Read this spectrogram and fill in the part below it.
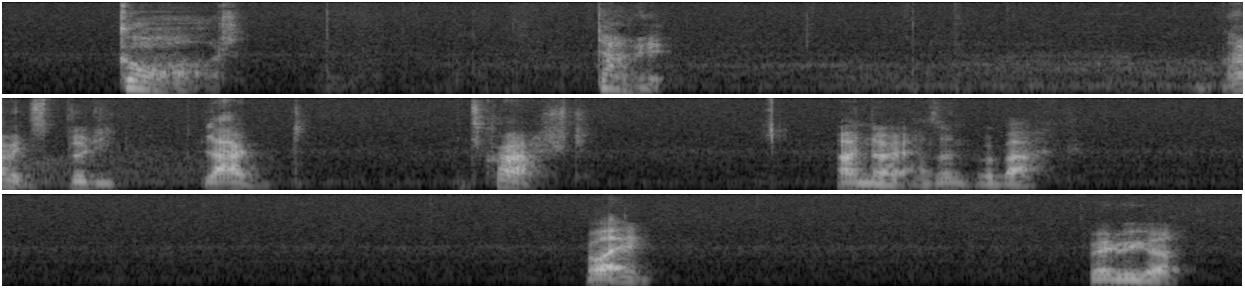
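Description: A young man talks in short bursts close to a microphone, with animation.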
